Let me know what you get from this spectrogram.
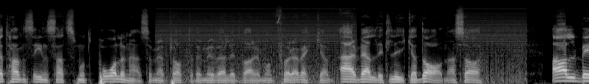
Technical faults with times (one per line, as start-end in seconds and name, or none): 1.55-5.27 computer activity noise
